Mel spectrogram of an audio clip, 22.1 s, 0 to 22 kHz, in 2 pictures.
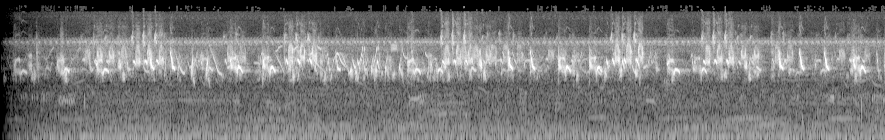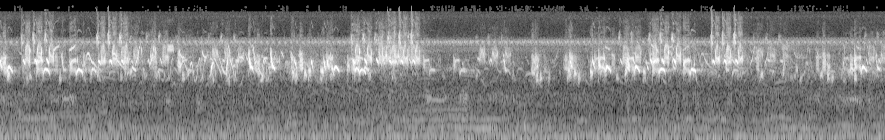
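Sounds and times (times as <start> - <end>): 
dickcissel singing frenzy: 0.0 - 22.1.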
